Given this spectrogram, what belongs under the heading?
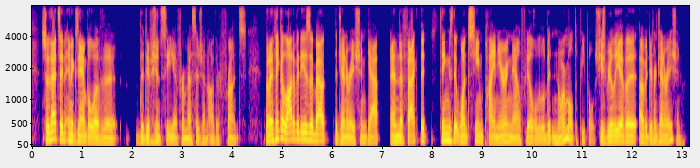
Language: English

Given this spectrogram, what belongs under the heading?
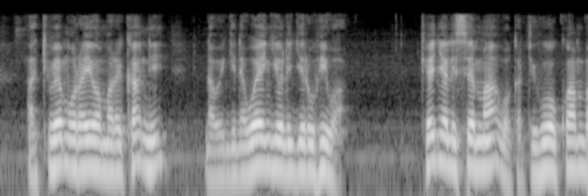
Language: Swahili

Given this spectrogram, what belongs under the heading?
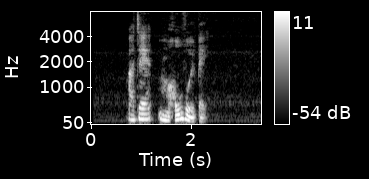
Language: Cantonese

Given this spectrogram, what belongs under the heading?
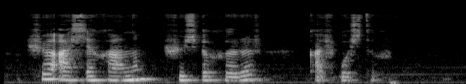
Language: Adyghe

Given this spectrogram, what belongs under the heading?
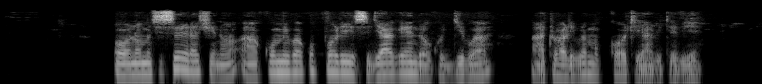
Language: Ganda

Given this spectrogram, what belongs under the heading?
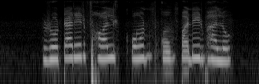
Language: Bangla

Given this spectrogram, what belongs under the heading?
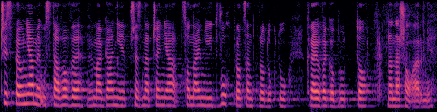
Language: Polish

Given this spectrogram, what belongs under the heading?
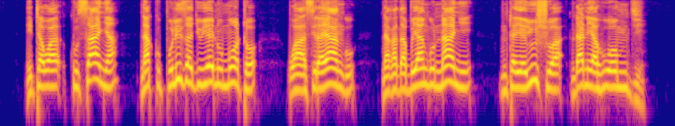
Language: Swahili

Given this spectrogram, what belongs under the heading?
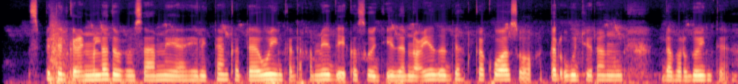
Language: Somali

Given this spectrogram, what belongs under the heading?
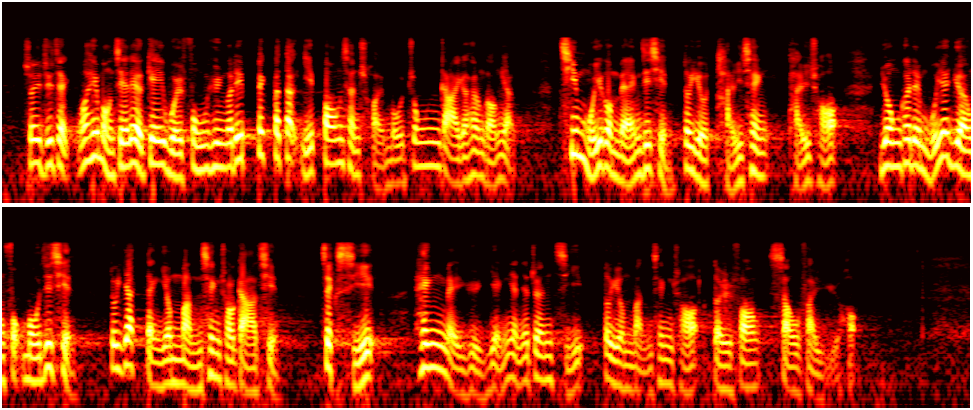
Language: Cantonese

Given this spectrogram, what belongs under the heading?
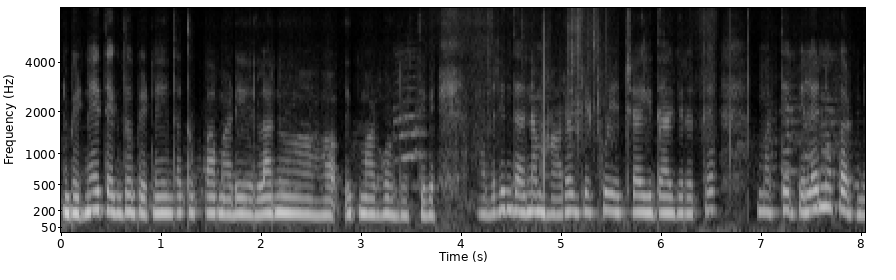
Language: Kannada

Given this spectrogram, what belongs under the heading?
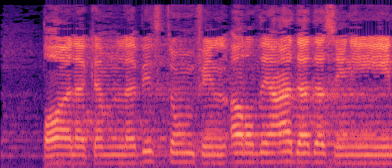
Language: Arabic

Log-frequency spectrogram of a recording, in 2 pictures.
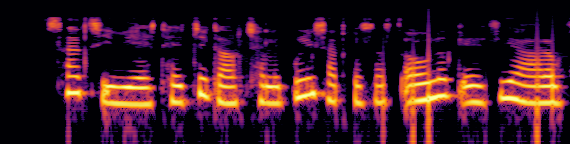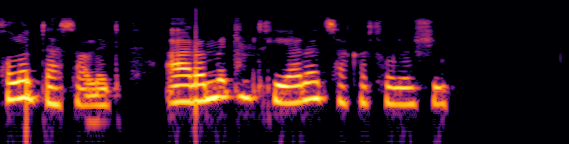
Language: Georgian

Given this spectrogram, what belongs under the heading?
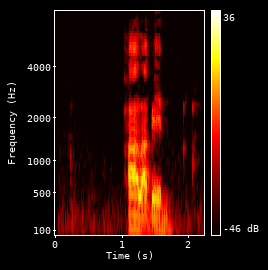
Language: Thai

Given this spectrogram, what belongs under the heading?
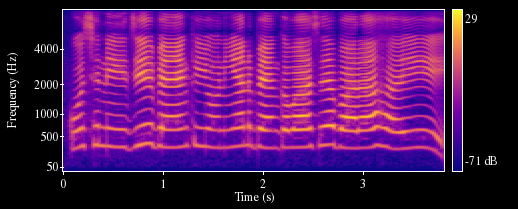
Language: Magahi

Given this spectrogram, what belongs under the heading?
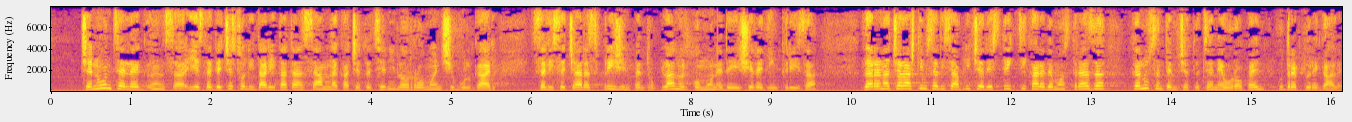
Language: Romanian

